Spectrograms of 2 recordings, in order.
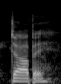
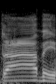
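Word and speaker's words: Derby: at the very start how do you say the word darby darby darby it's quite plain actually i thought you'd be like dabby or something like that the thing is the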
